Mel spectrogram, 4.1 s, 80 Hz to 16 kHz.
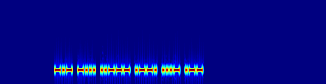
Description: Morse code, heard as a keyed tone, about 46 wpm, 700 Hz. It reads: KB2PVW
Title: USA Call Signs - 6 Characters - Repeated 2x - 50wpm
